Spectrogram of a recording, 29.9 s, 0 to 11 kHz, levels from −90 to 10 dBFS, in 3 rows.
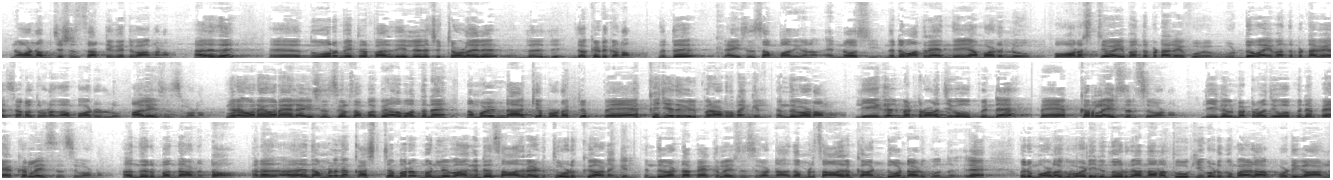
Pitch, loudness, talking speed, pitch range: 195 Hz, -13 LUFS, 170 wpm, 175-215 Hz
